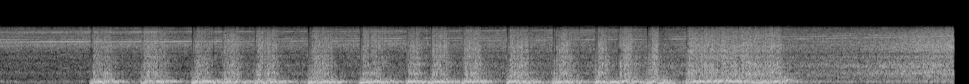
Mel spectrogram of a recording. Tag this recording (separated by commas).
Motor vehicle (road), Vehicle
